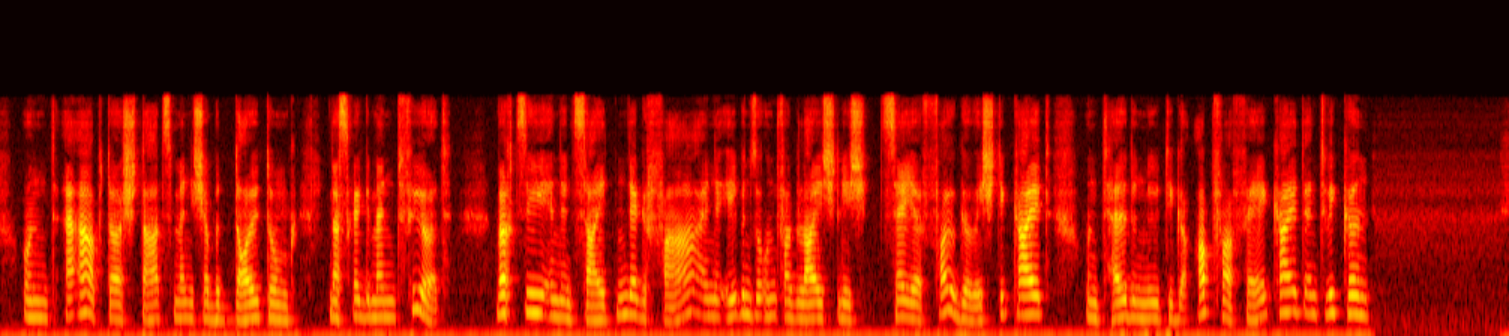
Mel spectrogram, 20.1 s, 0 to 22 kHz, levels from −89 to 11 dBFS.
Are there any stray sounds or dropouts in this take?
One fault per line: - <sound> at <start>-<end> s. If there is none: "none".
none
